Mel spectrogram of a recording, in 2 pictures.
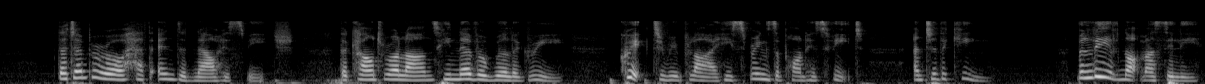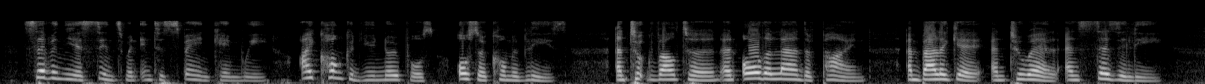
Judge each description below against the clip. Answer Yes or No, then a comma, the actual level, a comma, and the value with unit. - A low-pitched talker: No, high, 210 Hz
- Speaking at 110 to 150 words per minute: Yes, average, 145 wpm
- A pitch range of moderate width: Yes, average, 4.1 semitones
